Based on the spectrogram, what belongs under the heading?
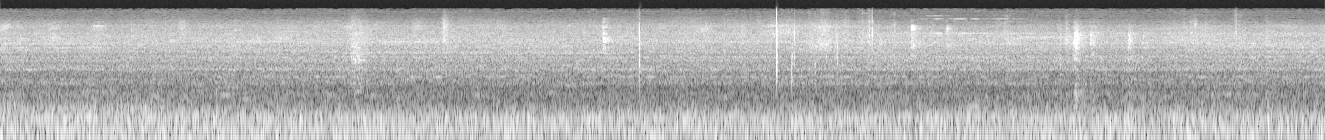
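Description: Chicago 'L' rapid-transit train heard from inside the car, running along the elevated track with a steady low rumble and a few sharp clicks of the wheels on the rails, easing off as it comes up to a station platform.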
